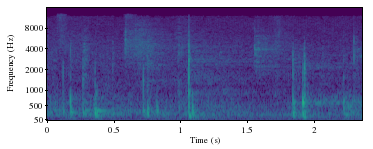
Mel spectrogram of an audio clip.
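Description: Footsteps on a hard tiled floor: soft, irregular steps, a few a second.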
